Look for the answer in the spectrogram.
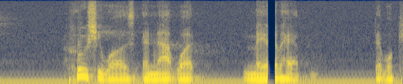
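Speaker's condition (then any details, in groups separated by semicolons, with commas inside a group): No condition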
